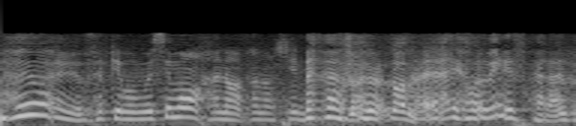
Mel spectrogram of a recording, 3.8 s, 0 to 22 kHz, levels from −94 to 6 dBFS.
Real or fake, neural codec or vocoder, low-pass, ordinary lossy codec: fake; codec, 16 kHz, 1 kbps, FunCodec, trained on LibriTTS, 50 frames a second; 7.2 kHz; none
